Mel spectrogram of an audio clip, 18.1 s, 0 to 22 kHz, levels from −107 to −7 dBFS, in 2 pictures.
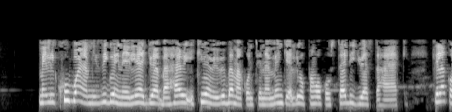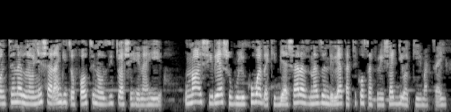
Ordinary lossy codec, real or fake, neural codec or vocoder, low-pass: MP3, 24 kbps; real; none; 7.2 kHz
